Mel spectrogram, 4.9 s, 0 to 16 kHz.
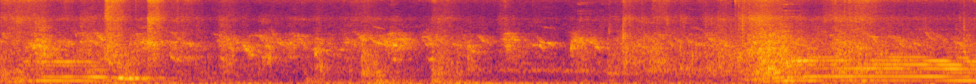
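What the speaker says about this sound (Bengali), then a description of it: "200টা মুরগি আছে, এগুলা ব্রয়লার মুরগি।" About two hundred broiler chickens in a small farm shed cluck and squawk in a dense, continuous chorus, close and loud, with a few sharper calls rising at the start and near the end.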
